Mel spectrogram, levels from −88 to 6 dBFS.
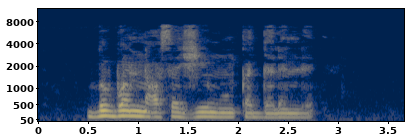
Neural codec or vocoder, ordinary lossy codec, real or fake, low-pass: none; MP3, 48 kbps; real; 7.2 kHz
